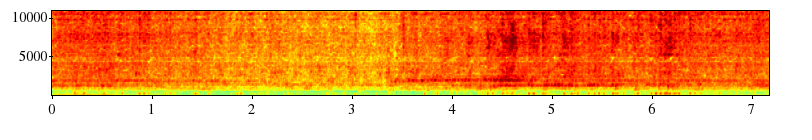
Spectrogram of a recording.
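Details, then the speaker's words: Craftsman two-stroke weed eater: runs unevenly, stumbling and surging at low speed. Suspected fuel starvation, not confirmed; low-speed carb screw opened about an eighth of a turn. "Sounds like it's not getting enough fuel. So I'm going to turn the low screw up. Just about an eighth of a turn."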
